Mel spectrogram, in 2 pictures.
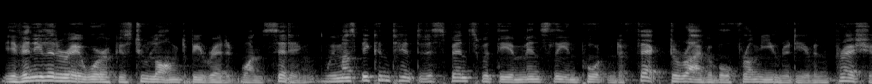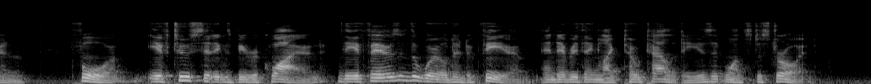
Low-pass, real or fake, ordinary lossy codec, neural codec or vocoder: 7.2 kHz; fake; AAC, 48 kbps; vocoder, 44.1 kHz, 80 mel bands, Vocos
